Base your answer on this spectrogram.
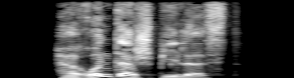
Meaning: second-person singular dependent subjunctive I of herunterspielen
- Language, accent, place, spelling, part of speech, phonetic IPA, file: German, Germany, Berlin, herunterspielest, verb, [hɛˈʁʊntɐˌʃpiːləst], De-herunterspielest.ogg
